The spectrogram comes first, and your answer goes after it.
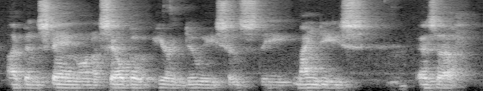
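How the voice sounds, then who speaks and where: Amid noticeable background noise and audible room echo, a man speaks at a medium pitch and a fairly slow pace. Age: 70s. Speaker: retired attorney, committee member. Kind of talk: self-introduction at a town committee meeting.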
